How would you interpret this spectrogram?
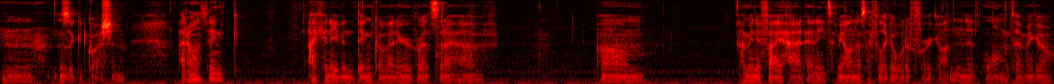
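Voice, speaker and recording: Gravelly deep-voiced man, half-whispering. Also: steady tone, a little hiss or hum. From Texas, US. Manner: soft, hesitant, many pauses and ums. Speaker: voice actor, channel host. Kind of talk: soft semi-whispered Q&A.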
